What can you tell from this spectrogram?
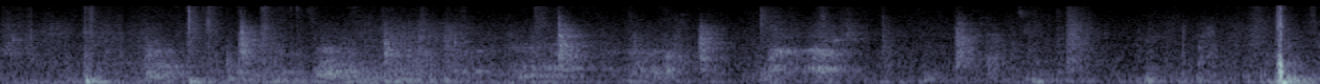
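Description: Light knocks and rustling from a large dog nosing about at a wooden cabinet, with one sharp knock near the end.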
